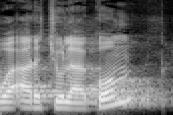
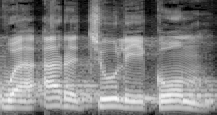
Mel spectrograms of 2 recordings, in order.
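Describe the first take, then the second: First: The vowel after the l is not i. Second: The vowel after the l is i. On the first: The feet are to be washed. "bisa dibaca wa arjulakum" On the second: The feet may be wiped over. "lamnya di kasroh"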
